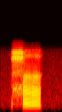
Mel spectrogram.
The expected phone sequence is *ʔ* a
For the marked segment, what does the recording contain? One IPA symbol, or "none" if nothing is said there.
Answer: ħ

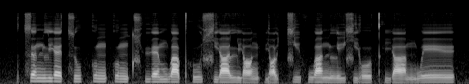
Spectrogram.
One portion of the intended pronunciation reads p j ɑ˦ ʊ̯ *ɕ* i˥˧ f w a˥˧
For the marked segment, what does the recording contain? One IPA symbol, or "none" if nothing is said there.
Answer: t͡ɕ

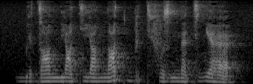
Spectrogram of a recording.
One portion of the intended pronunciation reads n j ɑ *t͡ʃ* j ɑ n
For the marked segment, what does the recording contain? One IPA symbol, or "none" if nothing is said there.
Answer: tʲ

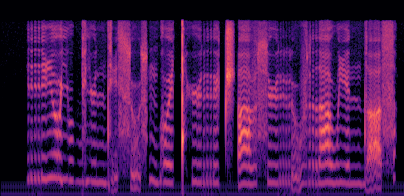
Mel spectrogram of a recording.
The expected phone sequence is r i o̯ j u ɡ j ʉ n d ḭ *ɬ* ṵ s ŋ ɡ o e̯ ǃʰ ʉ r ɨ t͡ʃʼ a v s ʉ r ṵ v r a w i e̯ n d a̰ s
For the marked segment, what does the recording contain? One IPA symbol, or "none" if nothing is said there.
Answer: s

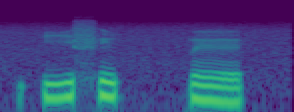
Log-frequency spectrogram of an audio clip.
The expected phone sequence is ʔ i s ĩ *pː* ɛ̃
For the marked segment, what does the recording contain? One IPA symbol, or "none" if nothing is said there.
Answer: pː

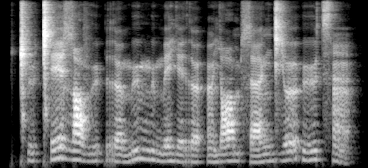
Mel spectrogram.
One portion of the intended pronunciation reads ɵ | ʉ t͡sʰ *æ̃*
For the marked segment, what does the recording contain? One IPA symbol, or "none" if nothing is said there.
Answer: æ̃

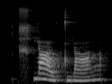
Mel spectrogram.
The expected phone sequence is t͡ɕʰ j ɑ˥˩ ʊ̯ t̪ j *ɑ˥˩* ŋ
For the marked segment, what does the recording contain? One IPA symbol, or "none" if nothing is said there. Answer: ɑ˧˥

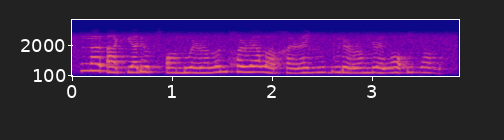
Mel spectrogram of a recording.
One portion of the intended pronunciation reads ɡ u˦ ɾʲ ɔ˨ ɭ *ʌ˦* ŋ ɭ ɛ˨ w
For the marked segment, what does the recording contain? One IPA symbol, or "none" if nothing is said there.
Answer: ɔ˦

